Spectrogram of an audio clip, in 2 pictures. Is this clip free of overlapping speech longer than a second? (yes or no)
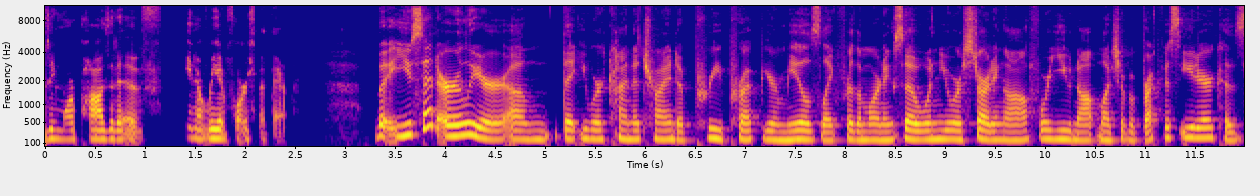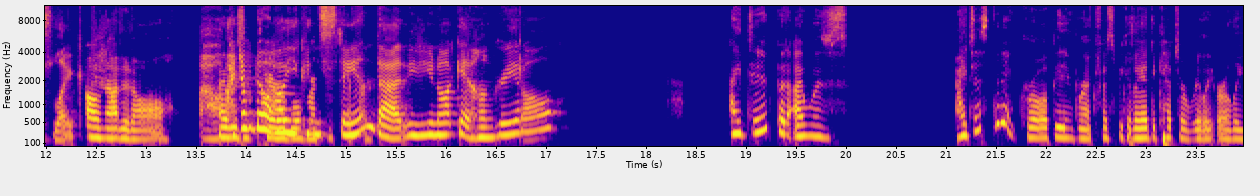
no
